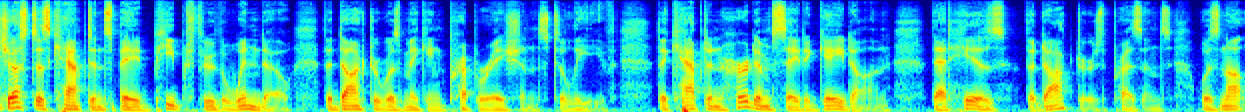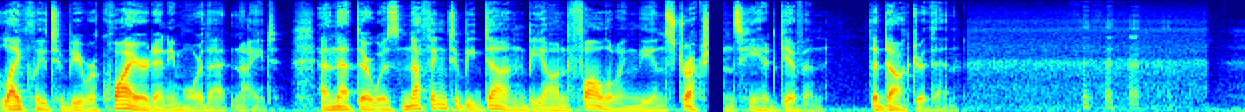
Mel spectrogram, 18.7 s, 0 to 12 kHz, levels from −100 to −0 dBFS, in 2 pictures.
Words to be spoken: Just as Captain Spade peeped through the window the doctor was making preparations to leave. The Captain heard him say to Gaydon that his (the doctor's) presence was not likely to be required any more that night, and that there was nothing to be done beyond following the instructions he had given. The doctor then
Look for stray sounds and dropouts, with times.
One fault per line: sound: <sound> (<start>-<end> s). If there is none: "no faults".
sound: dropout (14.6-14.8 s)
sound: laugh (17.3-18.3 s)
